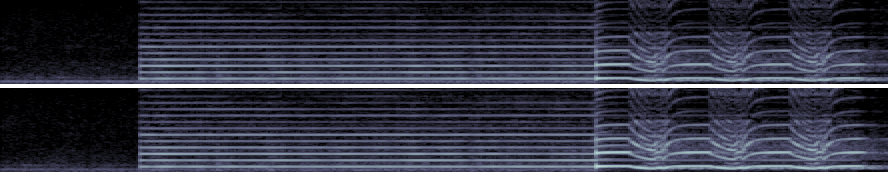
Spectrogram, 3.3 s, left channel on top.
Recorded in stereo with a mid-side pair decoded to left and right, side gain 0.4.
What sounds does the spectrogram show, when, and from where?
0.5 s a violin: 15° right, 0.7 m
2.2 s a siren: 45° right, 2.5 m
